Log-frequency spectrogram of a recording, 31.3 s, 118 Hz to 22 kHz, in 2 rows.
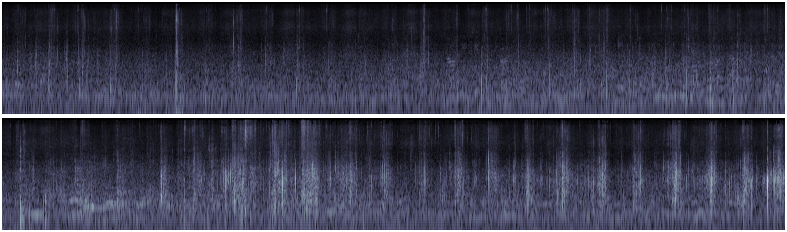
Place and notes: Cemetery, Pavia, Italy - walk at the Cemetery
walk at the Cemetery on the 2nd of November. Several people talking and walking on the gravel
2 November 2012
